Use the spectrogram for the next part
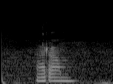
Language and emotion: Russian, neutral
